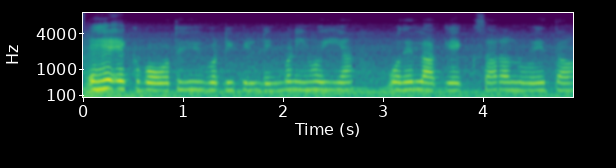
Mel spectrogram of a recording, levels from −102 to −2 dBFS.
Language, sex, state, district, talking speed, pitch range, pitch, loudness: Punjabi, female, Punjab, Kapurthala, 185 wpm, 220-235 Hz, 225 Hz, -19 LUFS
